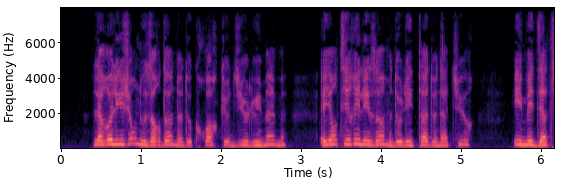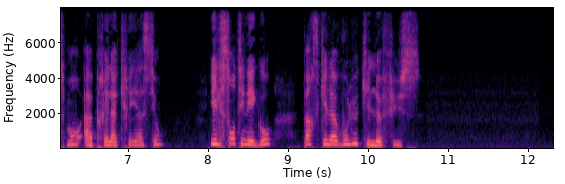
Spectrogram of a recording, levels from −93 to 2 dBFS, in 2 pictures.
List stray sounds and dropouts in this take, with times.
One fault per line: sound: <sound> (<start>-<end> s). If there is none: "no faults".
no faults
